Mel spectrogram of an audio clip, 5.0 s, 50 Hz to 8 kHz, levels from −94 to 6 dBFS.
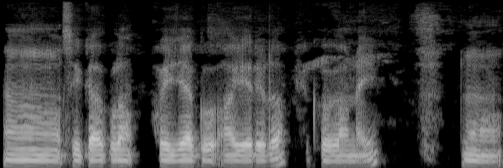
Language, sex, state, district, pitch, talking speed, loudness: Telugu, male, Andhra Pradesh, Anantapur, 95 Hz, 95 wpm, -25 LUFS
